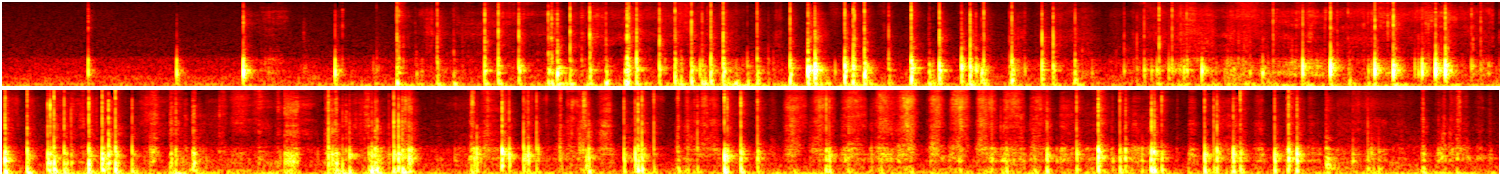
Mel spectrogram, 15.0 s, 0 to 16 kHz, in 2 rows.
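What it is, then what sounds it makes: Plastic blister pack. Fingernails tap quickly across the front and the hollow plastic bubble of a plastic blister pack with a cardboard insert, then scratch its back label. The result is a dense run of sharp, dry clicks and crinkly scratches, hollow-toned around 560 Hz, with the loudest taps coming in bursts.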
